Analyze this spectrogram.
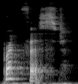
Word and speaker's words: breakfast: Fast. Put it in this word and it becomes fist. Fist. Breakfast.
